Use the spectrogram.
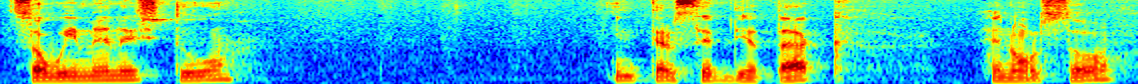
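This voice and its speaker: A man's voice: medium pitch, fairly even intonation, takes it slowly, creaky, dark tone. A man giving casual gameplay commentary as a video host, with brief offhand reactions.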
